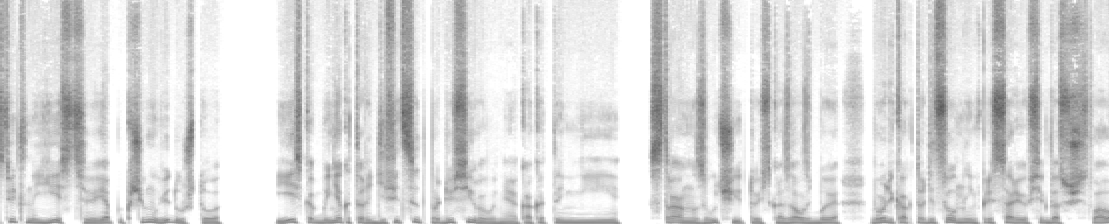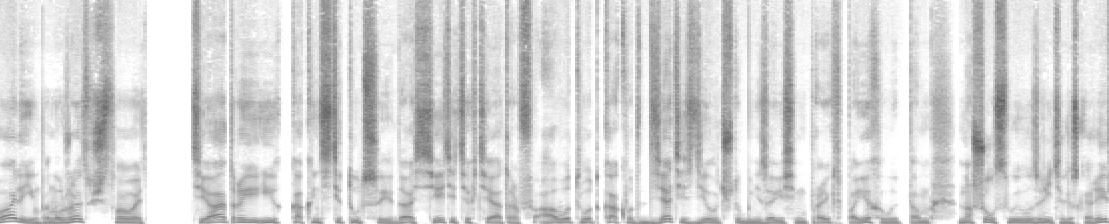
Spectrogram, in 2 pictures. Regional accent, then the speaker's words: Estonia; Оно работает, когда люди говорят, а ты откуда? Я там из Эстонии.

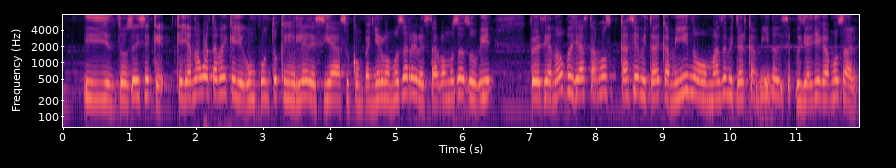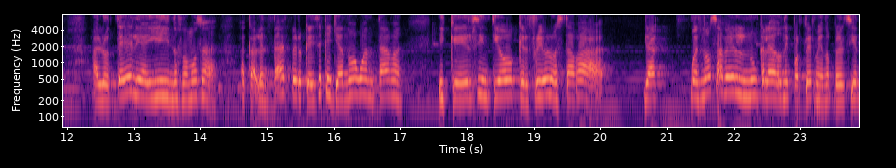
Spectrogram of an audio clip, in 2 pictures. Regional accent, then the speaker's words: Coatzacoalcos, Veracruz, Mexico; nosotros somos de Coatzacoalcos

